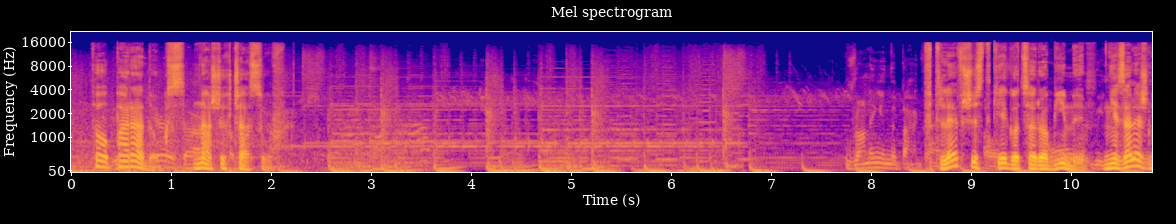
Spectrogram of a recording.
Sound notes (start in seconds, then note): 3.9 chicks peep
